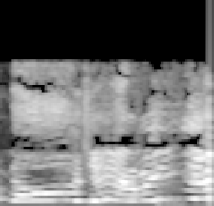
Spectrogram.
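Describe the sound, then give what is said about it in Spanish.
A voice imitates whimpering crying: a high, wavering whine that rises and falls continuously for a couple of seconds without pause. “Y yo llorando,”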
